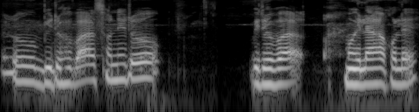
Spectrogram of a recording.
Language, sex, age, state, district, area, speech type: Assamese, female, 60+, Assam, Dhemaji, rural, spontaneous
